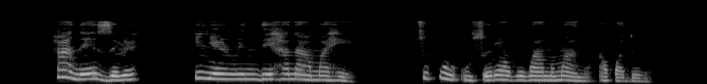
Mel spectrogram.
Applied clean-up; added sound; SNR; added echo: none; none; none; none.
